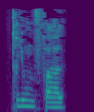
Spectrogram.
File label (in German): "triumphal", German; adjectives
